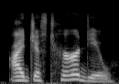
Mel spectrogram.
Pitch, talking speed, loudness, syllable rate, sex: 175 Hz, 200 wpm, -19 LUFS, 4.0 syllables/s, female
